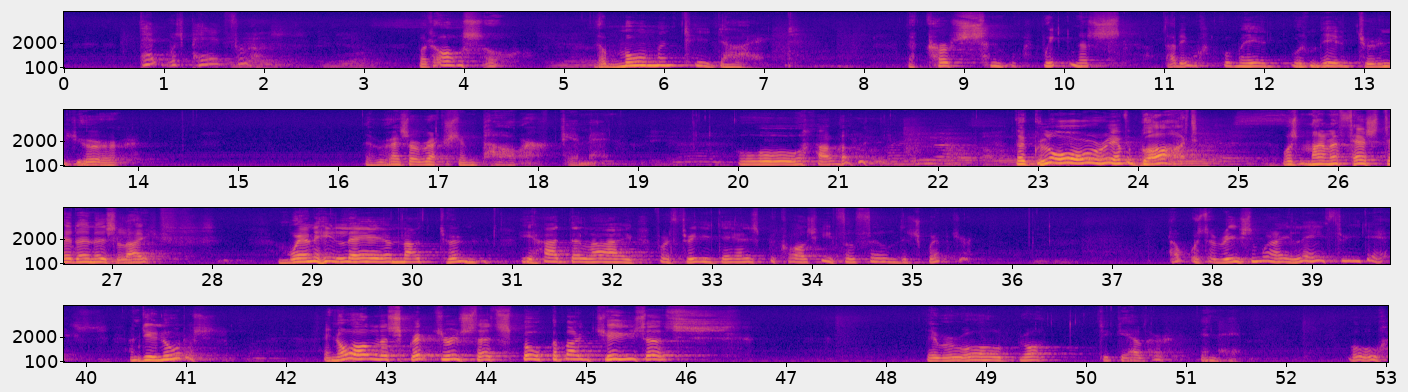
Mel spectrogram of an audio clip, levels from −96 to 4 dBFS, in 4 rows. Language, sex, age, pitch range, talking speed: English, male, 60-79, 175-230 Hz, 95 wpm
